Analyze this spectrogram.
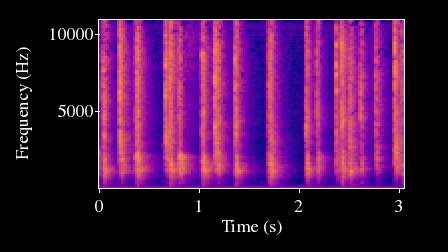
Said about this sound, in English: It was a good 20th episode. Congratulations. Happy 20th. Let's promo. Let's clap for us.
